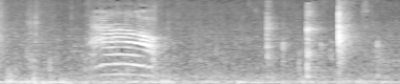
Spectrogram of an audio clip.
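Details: Pet cat gives one drawn-out meow lasting about half a second, rich in stacked harmonics, in a quiet indoor room with a few faint clicks afterward.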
